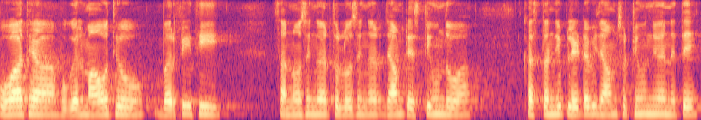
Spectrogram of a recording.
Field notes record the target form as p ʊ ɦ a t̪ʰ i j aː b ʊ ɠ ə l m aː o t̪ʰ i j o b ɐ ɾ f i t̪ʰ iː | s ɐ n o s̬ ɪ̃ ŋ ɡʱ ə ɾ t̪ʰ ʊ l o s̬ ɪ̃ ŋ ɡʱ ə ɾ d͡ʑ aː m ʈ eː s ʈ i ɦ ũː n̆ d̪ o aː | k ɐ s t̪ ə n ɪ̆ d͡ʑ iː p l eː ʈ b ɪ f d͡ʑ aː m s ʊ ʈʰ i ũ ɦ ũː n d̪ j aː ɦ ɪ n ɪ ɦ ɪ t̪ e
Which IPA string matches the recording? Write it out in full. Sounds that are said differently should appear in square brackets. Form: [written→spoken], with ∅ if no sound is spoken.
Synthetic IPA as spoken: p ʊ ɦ a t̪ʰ i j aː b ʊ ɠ ə l m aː o t̪ʰ i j o b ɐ ɾ f i t̪ʰ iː | s ɐ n o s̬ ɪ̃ ŋ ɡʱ ə ɾ t̪ʰ ʊ l o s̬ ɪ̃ ŋ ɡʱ ə ɾ d͡ʑ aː m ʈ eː s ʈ i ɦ ũː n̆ d̪ o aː | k ɐ s t̪ ə n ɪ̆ d͡ʑ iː p l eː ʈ b ɪ [f→∅] d͡ʑ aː m s ʊ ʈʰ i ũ ɦ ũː n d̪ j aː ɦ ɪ n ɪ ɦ ɪ t̪ e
